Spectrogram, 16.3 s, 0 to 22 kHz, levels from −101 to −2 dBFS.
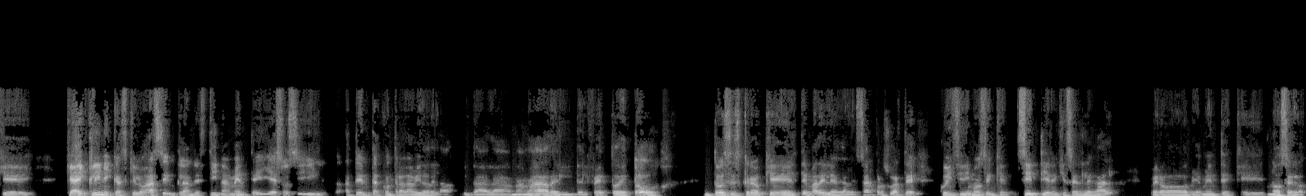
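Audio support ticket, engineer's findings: Short concealed packet loss, five spots: 3.27–3.29, 5.30–5.33, 6.64–6.66, 8.36–8.39 and 15.48–15.52 s. Brief smears and wobbles, 10 to 30 ms each; the longest is the 15.5 s one. Receiver's jitter buffer / decoder concealment. Packets arrived late or not at all, so it stretched the last bit of sound and crossfaded back. Over an Opus path topping out around 12 kHz, which fits a roughly 20 kbps stream.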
